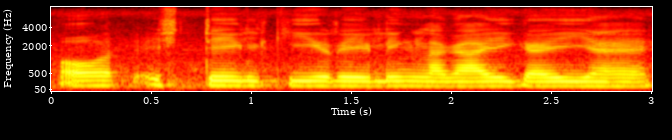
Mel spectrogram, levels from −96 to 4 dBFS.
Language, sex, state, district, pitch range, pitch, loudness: Hindi, male, Bihar, Kaimur, 120-130 Hz, 125 Hz, -17 LUFS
